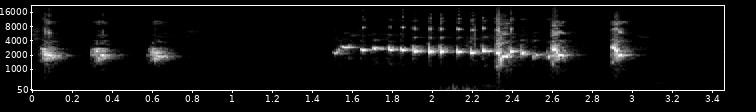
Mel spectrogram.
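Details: Yellow-vented bulbul female in breeding condition, calling a male: three quick separate chirps, a gap, then a fast rattling chatter about one second long ending in two sharper notes.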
